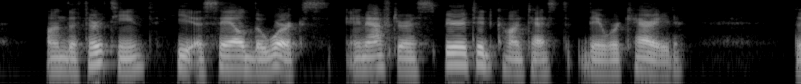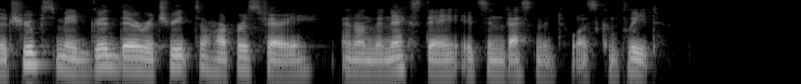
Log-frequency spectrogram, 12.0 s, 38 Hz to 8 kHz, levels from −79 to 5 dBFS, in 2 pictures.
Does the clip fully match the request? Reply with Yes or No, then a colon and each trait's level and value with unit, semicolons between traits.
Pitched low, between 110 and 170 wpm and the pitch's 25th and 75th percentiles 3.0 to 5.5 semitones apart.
Yes: low, 100 Hz; average, 165 wpm; average, 3.6 semitones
